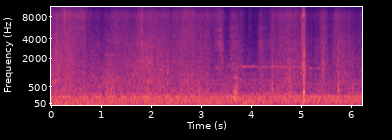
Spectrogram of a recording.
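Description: Outdoor ambience on a sailboat: a steady haze of wind and water noise with a low steady hum underneath, and one sharp click about five seconds in.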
